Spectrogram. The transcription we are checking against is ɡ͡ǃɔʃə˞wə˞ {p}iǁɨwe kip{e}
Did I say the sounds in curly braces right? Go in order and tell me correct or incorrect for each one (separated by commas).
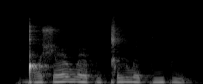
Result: correct, incorrect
